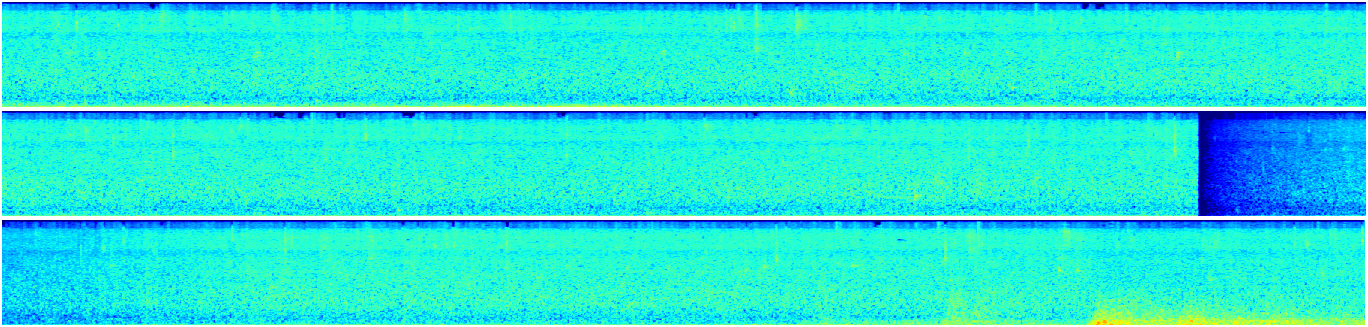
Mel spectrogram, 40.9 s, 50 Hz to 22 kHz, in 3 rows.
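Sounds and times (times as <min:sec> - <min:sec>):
raindrops pattering: 0:00.0 - 0:12.1, 0:26.3 - 0:40.9
steady rain hiss: 0:00.0 - 0:40.9.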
